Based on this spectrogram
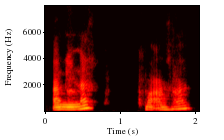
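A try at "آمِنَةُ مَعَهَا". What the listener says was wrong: Ya, dibaca semua harokatnya, Umi.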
